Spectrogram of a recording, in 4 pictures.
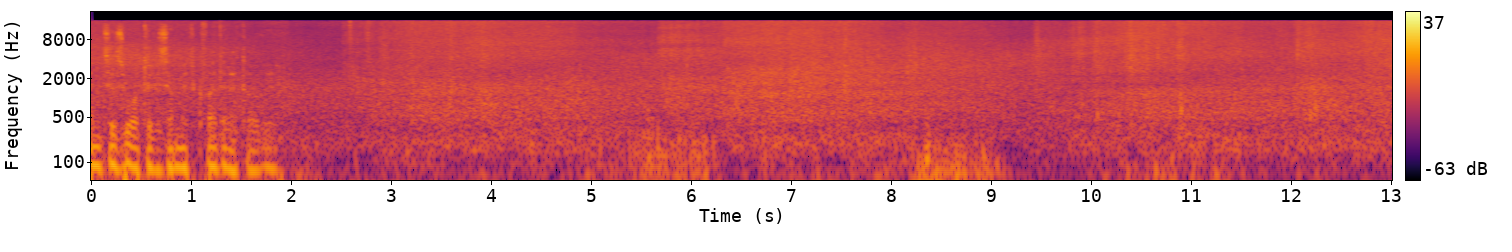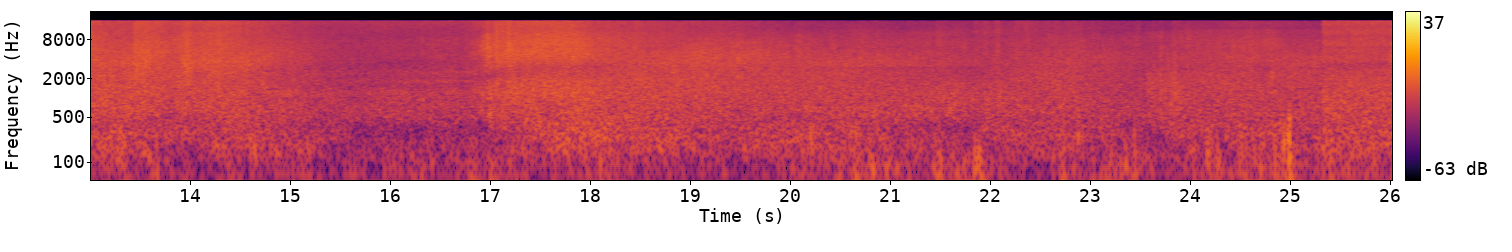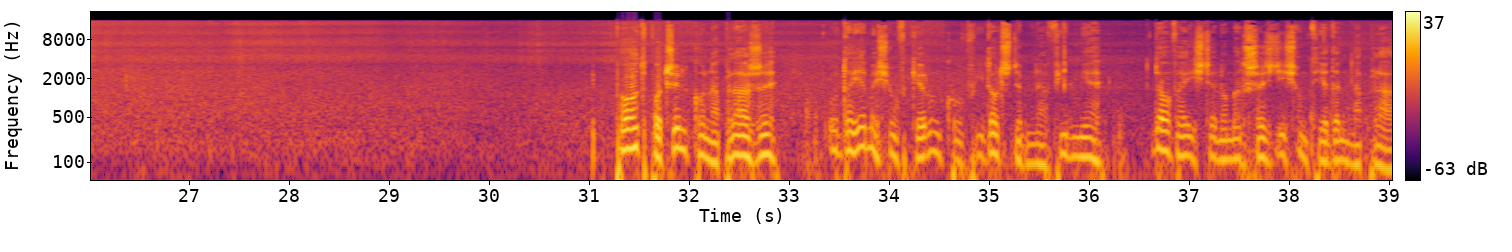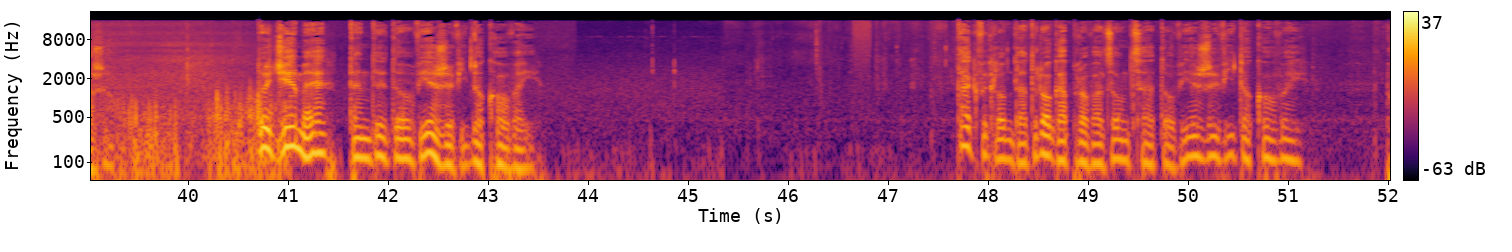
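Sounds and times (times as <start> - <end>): surf breaking on a beach: 0.0 - 41.4
wind gusts on microphone: 0.0 - 41.7.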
